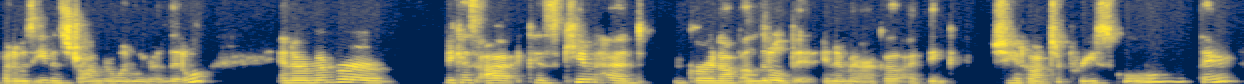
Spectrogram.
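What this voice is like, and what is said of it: Light mixed Californian-Australian accent. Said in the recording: “not heavy Australian accent... it's almost like in the middle of a Californian and an Australian accent”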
